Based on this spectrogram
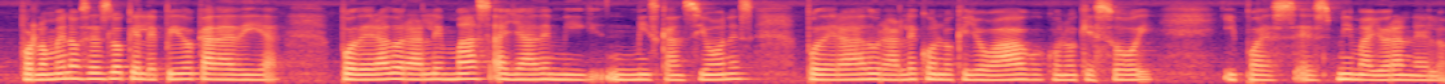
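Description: A woman speaks at a fairly slow pace in a medium pitch, her intonation flat and monotone. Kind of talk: interview testimony. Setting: remote from home.

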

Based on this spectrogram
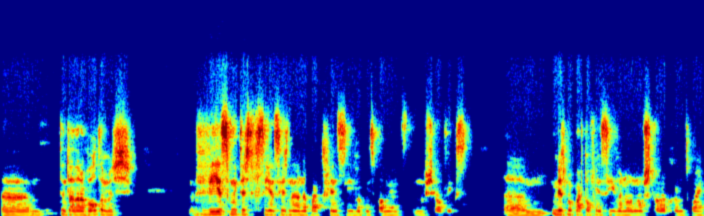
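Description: Somewhat breathy speech at a moderate pace, with fairly even intonation. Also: man, fairly high pitch for a man. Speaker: basketball commentator. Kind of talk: casual chat. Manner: halting.

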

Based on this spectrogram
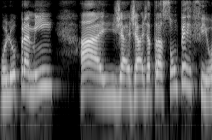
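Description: A woman with a Rio de Janeiro accent is heard on a very clean recording with a silent background. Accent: Carioca Brazilian Portuguese. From Rio de Janeiro, West Zone (Senador Camará). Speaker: military police officer. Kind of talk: casual chat.

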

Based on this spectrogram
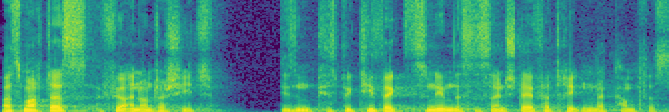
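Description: A man's ordinary speaking voice at a medium pitch and moderate pace, with ordinary pitch variation. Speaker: preacher. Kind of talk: sermon. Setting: church.

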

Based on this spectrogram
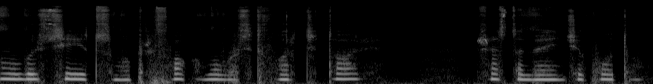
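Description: In a dark, mellow tone, a woman speaks at a fairly high pitch and a fairly slow pace with monotone, flat intonation. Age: 20s. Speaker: person recording a personal voice diary. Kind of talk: personal confessional monologue. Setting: at home, lying in bed. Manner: soft-spoken, quiet so others at home won't hear.

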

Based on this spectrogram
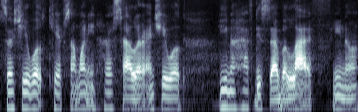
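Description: A man speaks at a fairly low pitch with vocal fry and a moderate pace. His intonation stays fairly even. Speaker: solo podcaster. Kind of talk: casual monologue. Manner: halting.

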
